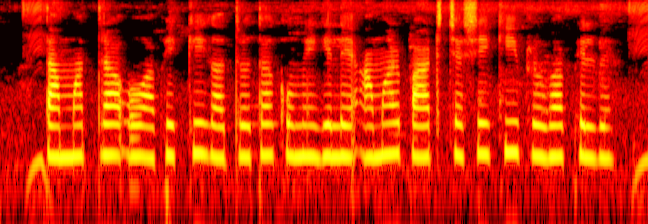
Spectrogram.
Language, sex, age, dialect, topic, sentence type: Bengali, female, 18-24, Rajbangshi, agriculture, question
